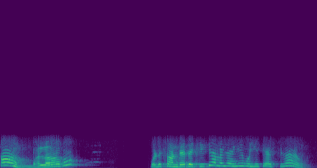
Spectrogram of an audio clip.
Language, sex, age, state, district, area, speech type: Odia, female, 60+, Odisha, Jharsuguda, rural, conversation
